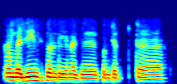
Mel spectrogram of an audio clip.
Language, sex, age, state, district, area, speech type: Tamil, male, 30-45, Tamil Nadu, Salem, urban, conversation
